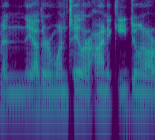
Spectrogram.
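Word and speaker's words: Heinicke: It is pronounced Taylor Heineke.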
